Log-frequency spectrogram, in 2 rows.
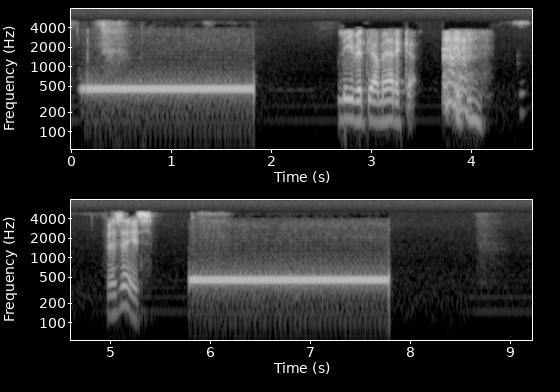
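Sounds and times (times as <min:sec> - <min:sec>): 
ringback tones of an outgoing phone call: 0:00.1 - 0:01.8, 0:05.8 - 0:07.8
speech: 0:02.7 - 0:04.2, 0:05.0 - 0:05.5
person clearing throat: 0:03.7 - 0:04.2.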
